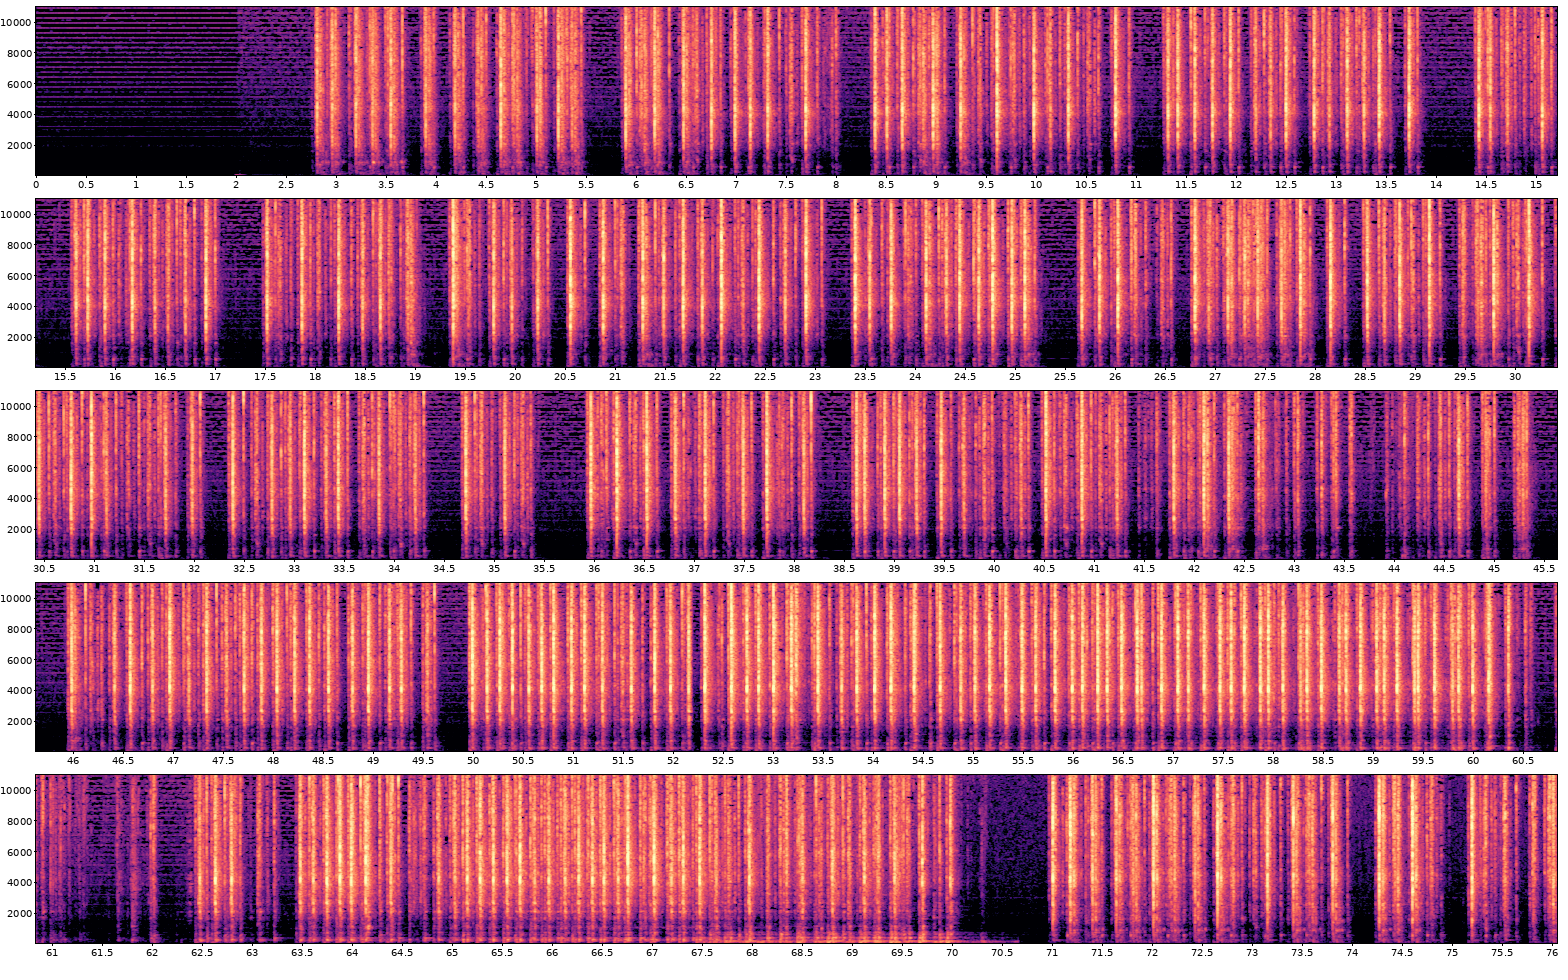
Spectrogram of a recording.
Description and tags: recording of typing on a manual typewriter, a couple of small jams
